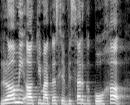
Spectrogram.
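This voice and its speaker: A woman from India leads a slow pronunciation lesson in a somewhat high voice. She takes her time over every syllable, spelling out each sound and then chanting the whole line. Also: a bit bright. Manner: slow, careful, repeats each syllable and chants the verse lines. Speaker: Sanskrit recitation teacher.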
